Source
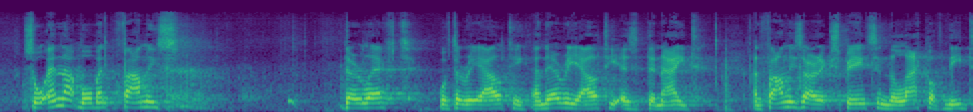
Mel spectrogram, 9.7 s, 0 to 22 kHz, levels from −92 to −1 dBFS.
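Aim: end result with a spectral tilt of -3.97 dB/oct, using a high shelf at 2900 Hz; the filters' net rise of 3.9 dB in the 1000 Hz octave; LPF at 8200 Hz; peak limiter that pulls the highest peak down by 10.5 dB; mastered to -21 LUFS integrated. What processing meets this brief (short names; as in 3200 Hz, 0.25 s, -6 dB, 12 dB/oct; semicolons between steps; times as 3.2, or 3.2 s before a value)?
LPF 8200 Hz; bell 1000 Hz +6.5 dB; high shelf 2900 Hz -7.5 dB; gain +3 dB; limiter -9.5 dBFS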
